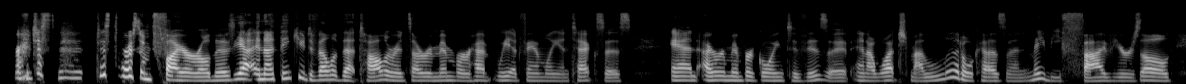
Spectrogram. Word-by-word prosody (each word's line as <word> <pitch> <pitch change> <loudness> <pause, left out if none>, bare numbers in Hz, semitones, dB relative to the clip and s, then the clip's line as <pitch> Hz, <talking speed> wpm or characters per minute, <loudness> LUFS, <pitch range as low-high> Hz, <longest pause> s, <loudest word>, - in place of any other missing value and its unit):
I - - +5
just - - -1 0.4
just 445 +2 0
throw 360 -2 +9
some 285 -9 +3
fire 190 -4 +7
on 180 0 +1
this 195 +3 0
Yeah, 255 -1 +8
and 240 0 +6
I 235 - +6
think 275 +5 -5
you 320 - 0
develop 210 -1 0
that 185 -2 0
tolerance, 185 0 0
I - - -1
remember 180 -1 -4
have 185 0 -3
we 190 0 -7
had 175 -2 -8
family 170 -2 -11
in 160 0 -17
Texas, 160 -3 -6 0.4
and 190 -1 +1
I - - +1
remember 190 -1 -3
going 175 0 -7
to 165 -1 -12
visit 170 -2 -9
and 180 -3 -7
I 165 - -1
watched 185 +2 -3
my - - -4
little 205 - -4
cousin, 170 -2 -8
maybe 220 -9 -8
5 165 +1 0
years 165 0 -9
old, 175 -3 -1
185 Hz, 200 wpm, -22 LUFS, 170-200 Hz, 0.4 s, throw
